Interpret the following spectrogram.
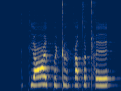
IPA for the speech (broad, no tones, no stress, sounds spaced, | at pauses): kʲ ə ʕ e p ə ʈ ɵ k ɛ tˤ ə ʈʰ ɛ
